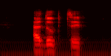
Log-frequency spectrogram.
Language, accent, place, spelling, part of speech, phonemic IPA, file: French, France, Lyon, adoptée, noun, /a.dɔp.te/, LL-Q150 (fra)-adoptée.wav
- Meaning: female equivalent of adopté: female adoptee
